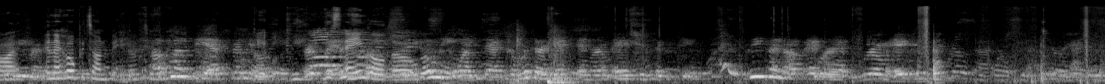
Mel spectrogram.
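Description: A teenage girl talks close by with animation.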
